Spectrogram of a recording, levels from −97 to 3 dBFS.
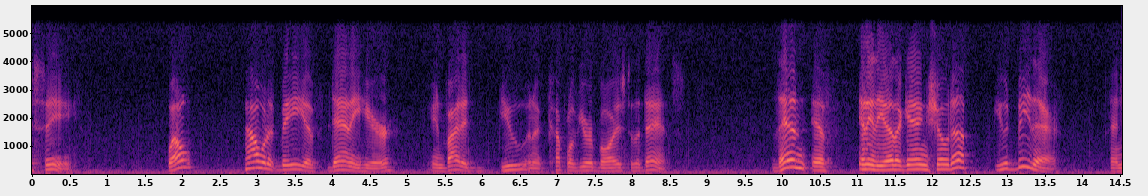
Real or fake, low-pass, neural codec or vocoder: real; 5.4 kHz; none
